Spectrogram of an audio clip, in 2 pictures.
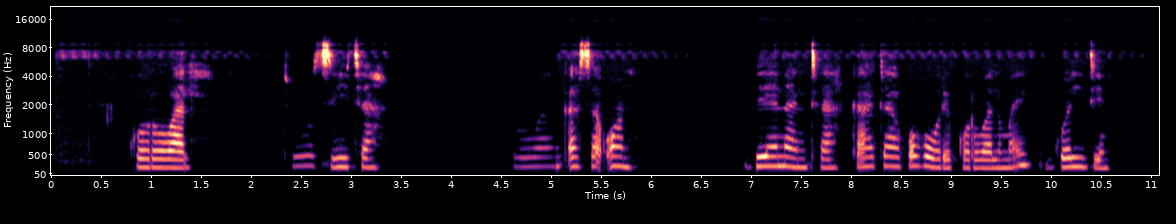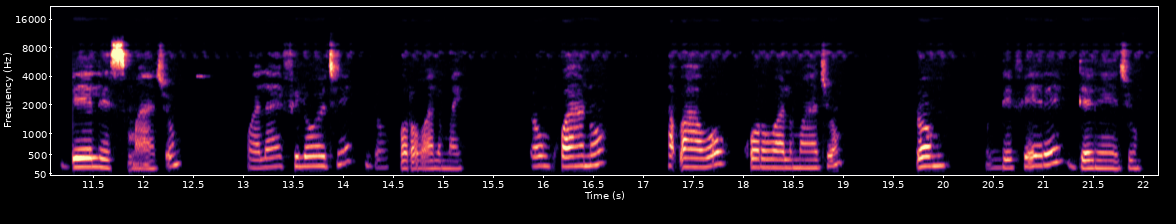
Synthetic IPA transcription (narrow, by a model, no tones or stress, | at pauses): kɔɾɔwal | tʰusitʰa | ɗuwaŋkʼasa̰ʔɔn | bɛnantʰakatakɔɦɔɾɛkɔɾwalmajɡoldin | bɛlɛsma̰d͡ʒum | walafilod͡ʒidɔkɔɾwa̰lmaj | ɗɔnkwanɔ | haɓawɔkɔɾwalmad͡ʒum | ɗɔn | hundɛfɛɾɛdaned͡ʒum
